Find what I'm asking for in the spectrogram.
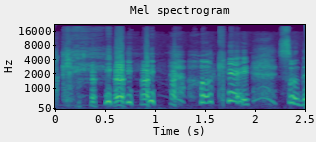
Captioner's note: laugh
